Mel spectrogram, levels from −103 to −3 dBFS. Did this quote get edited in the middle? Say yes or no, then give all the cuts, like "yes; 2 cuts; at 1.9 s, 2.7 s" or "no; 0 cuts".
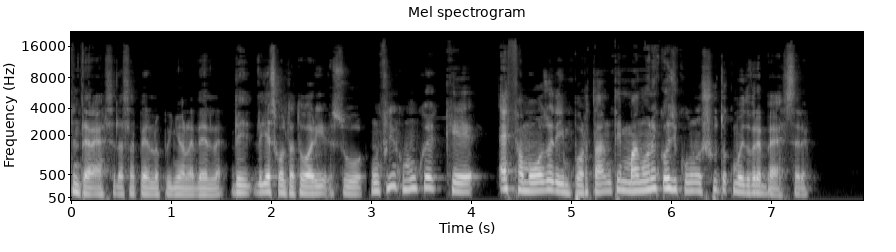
yes; 2 cuts; at 1.6 s, 2.9 s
